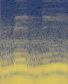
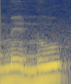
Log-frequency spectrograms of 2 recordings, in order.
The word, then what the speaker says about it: menu: Por exemplo, gourmet, menu, a pronúncia correta é menu, não menu, embora a gente fale menu.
